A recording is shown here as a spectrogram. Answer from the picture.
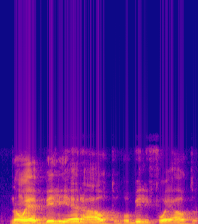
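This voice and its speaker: A man talks with audible echo from the room. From United States (moved from Brazil at age 6). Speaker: English teacher. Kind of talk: lecture. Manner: casual, conversational.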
